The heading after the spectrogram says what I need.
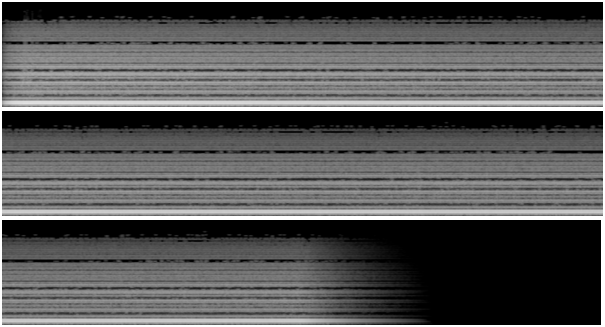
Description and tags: Sleep Study - Volume Test
This is a volume level testing component for a sleep study.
